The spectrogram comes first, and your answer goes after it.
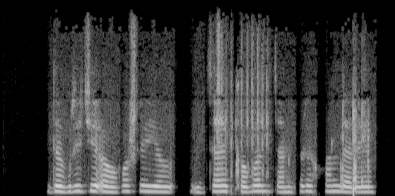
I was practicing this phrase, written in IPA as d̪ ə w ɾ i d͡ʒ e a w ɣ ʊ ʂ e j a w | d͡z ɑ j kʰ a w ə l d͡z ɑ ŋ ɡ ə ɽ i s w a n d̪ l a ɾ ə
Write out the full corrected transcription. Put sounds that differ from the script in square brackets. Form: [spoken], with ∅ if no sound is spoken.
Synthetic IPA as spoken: d̪ ə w ɾ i d͡ʒ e a w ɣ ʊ ʂ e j a w | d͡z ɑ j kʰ a w ə l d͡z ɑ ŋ ɡ ə ɽ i [x] w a n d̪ l a ɾ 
